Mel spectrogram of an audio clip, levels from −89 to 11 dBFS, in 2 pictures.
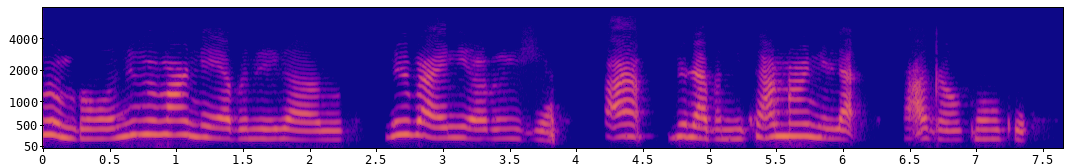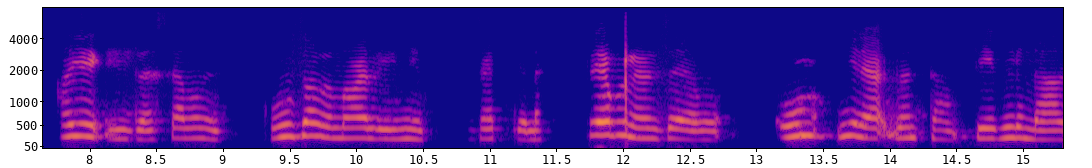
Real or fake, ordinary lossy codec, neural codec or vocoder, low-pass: fake; MP3, 64 kbps; codec, 16 kHz, 1 kbps, X-Codec, HuBERT features, trained on balanced general audio; 7.2 kHz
